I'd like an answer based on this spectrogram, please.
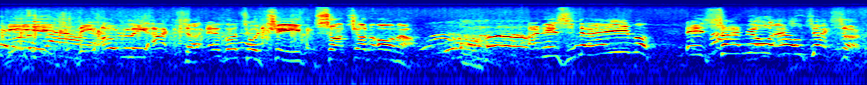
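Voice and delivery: high, loud showman's introduction, building up to the name; grand announcement. Acted. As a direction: announce the guest like a triumphant MC, slowing on the name. Radio host's grand announcement of guest.

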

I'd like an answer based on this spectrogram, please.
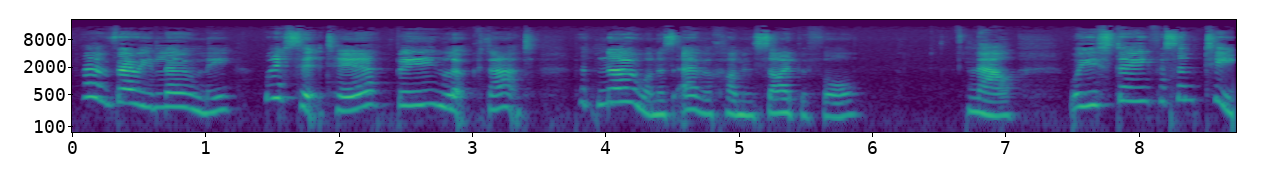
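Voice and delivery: gracious French hostess offering tea; French lady. A narrator's reading. Madame offers Katie tea in a French accent.

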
